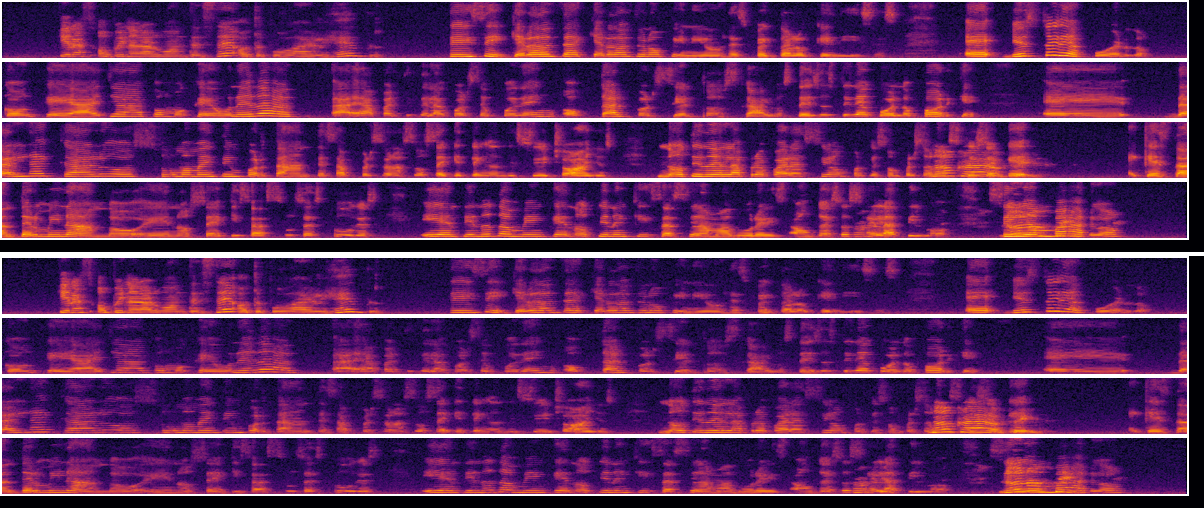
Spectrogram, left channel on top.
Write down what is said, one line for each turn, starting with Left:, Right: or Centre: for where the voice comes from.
Right: quieras opinar algo antes de o te puedo dar el ejemplo.
Left: Sí, sí, quiero darte, quiero darte una opinión respecto a lo que dices. Eh, yo estoy de acuerdo con que haya como que una edad a, a partir de la cual se pueden optar por ciertos cargos. De eso estoy de acuerdo porque eh, darle cargos sumamente importantes a personas, no sé, que tengan 18 años, no tienen la preparación porque son personas,
Right: No, claro,
Left: yo sé que
Right: sí.
Left: que están terminando, eh, no sé, quizás sus estudios, y entiendo también que no tienen quizás la madurez, aunque eso es
Right: No,
Left: relativo.
Right: sí.
Left: Sin
Right: No, no,
Left: embargo,
Right: sí.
